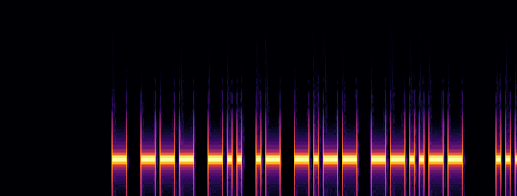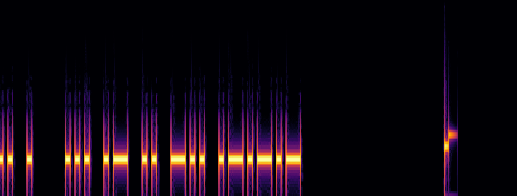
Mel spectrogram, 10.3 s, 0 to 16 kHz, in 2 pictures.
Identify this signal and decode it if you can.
Morse code, heard as a keyed tone, about 25 wpm, 700 Hz. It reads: TODAY, HE SAID.
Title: Sentences from Top 600 Words 25wpm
